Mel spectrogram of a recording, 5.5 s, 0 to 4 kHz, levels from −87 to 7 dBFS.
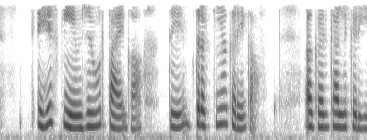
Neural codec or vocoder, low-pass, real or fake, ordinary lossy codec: codec, 24 kHz, 1.2 kbps, DualCodec; 3.6 kHz; fake; MP3, 24 kbps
